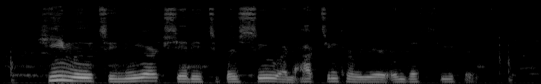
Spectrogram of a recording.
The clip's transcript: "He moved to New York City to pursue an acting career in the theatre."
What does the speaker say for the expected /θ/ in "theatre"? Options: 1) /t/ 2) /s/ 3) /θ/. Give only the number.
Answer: 2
